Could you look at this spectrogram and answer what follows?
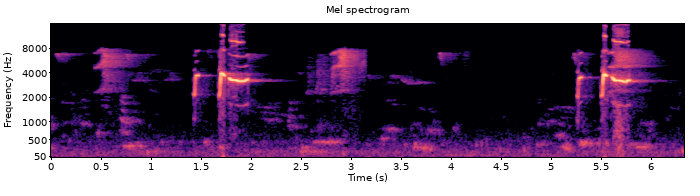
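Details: Golden bulbul repeating the same short song phrase twice: brisk upward notes followed by a pure, gently descending whistle, with faint soft chatter between phrases.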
